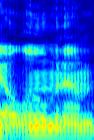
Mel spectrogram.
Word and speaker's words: aluminium: I I I still say aluminum because I live in America and that's how everyone says it. But the Brits are right on that one. 100%. It's spelled aluminium. There's a I there. We just like we just like don't say the I, but it's there.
